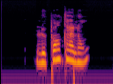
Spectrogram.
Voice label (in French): "pantalon", French; vetements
